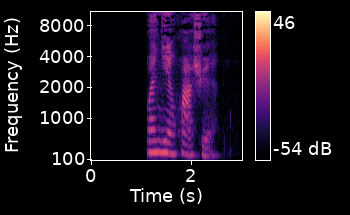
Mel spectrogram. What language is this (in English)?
Chinese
